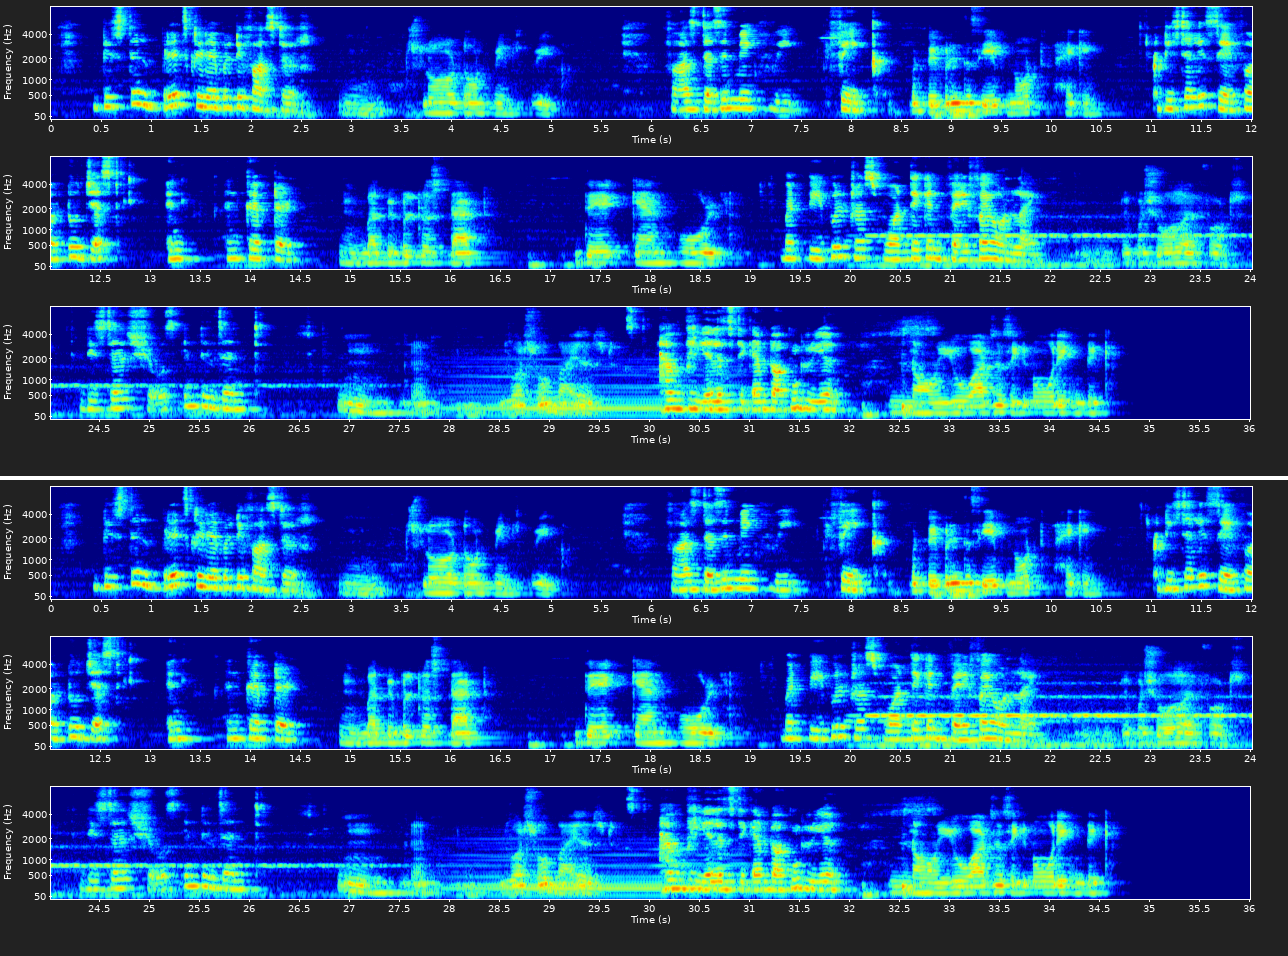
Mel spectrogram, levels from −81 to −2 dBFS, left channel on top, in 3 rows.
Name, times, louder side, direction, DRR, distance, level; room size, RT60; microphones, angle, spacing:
voice 1, 0.1-2.6 5.7-8.4 11.0-12.7 13.2-13.4 13.8-14.5 19.3-21.9 24.3-26.1 28.2-28.3 30.1-32.7, left 1 dB, 60° left, 2.3 m, -29 dB
voice 2, 2.9-5.0 7.7-7.8 8.6-10.5 14.9-16.5 17.3-18.9 22.3-24.0 26.9-27.9 28.5-29.7 32.4-34.6, right 1 dB, 10° right, 1.2 m, -32 dB
sound 1, 19.9-27.4, right 8 dB, 70° right, 0.4 m, -37 dB
Bowed string instrument, 27.8-31.8, right 1 dB, 10° left, 1.0 m, -42 dB
10.5 x 7.5 x 2.2 m
head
